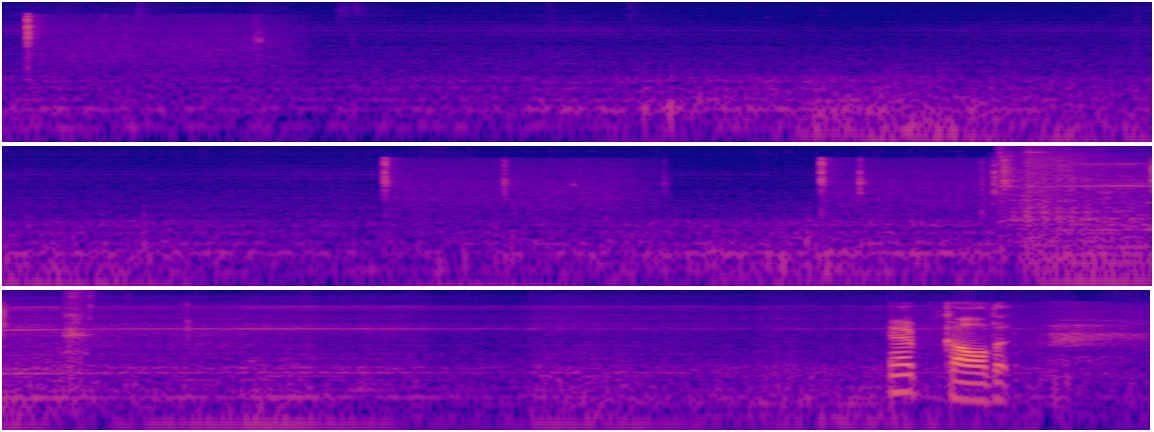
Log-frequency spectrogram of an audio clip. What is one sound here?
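Flames crackle softly on a weapon held close.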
